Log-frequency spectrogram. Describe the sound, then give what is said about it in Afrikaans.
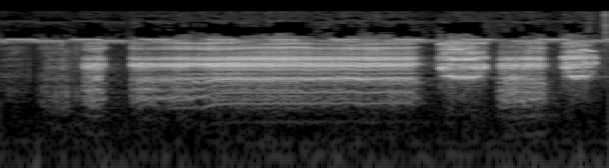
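The donkey Hessie brays loudly: one long, drawn-out harsh call followed by three short, rhythmic bursts, with no voices or other sounds around it. “En Hessie die donkie balk lustig voort of so sy dink sing lustig voort.”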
